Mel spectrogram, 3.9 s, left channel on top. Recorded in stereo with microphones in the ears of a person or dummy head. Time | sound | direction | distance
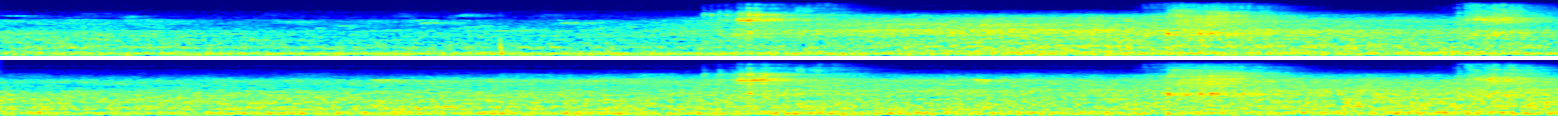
1.8 | chewing | 5° left (ahead or behind) | 2.5 m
